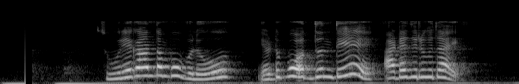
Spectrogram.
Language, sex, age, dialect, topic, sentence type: Telugu, female, 18-24, Utterandhra, agriculture, statement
